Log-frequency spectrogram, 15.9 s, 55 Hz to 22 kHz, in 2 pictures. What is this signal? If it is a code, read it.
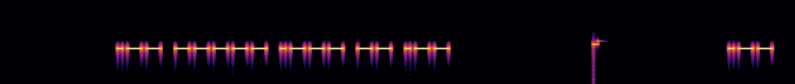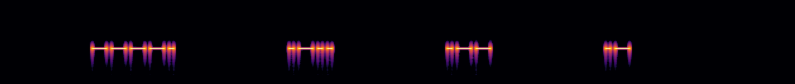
Morse code, heard as a keyed tone, about 25 wpm, spaced as for 11 wpm, 700 Hz. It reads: W0JMW W9LWA
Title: USA Call Signs - 8x Character Spacing - 25wpm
